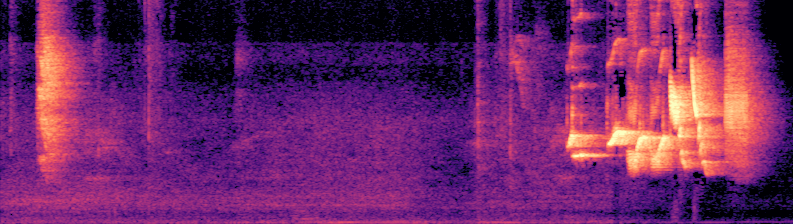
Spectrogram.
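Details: Double-collared seedeater, classic Tui Tui Zel Zel song for tutoring young birds: after a short high rasp and several seconds of low hum, a fast burst of high, bright chirping notes lasting under two seconds.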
